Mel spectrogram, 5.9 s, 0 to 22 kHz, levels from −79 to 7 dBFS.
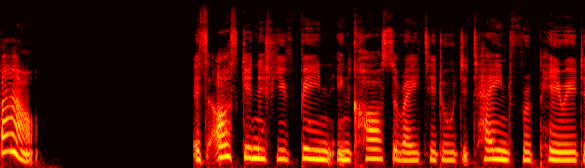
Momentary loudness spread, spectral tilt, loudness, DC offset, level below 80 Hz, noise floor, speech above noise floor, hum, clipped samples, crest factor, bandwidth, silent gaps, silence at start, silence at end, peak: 8 LU; -5.5 dB/octave; -22 LUFS; under 0.1%; -62 dBFS; under -90 dBFS; over 69 dB; none; under 0.1%; 16 dB; 17 kHz; 0.79-1.92 s; 0 s; 0 s; -6 dBFS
